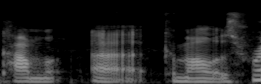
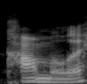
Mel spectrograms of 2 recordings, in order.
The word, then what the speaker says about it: Kamala: She just appeared in Kamala's room. – I'll watch it. It's pronounced Kamala. I know our vice president, Kamala Harris, is different, but in the show, it's Kamala.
